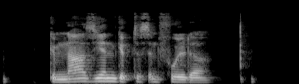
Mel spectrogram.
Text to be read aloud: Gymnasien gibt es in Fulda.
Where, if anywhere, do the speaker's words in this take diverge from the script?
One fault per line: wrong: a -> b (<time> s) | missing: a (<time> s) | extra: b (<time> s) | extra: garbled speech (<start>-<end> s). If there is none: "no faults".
no faults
